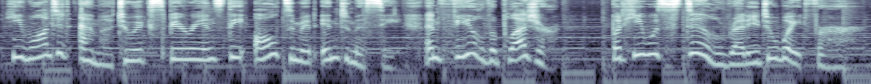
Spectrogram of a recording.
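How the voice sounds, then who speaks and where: A woman narrates a romantic audio drama in a high voice. The delivery is scripted and dramatic. Soft music plays beneath her. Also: very animated, brisk.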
